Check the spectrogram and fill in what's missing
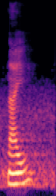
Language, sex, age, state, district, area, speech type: Marathi, male, 30-45, Maharashtra, Ratnagiri, urban, read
